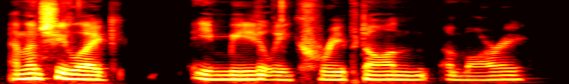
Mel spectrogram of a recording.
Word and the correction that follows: Amira: Why can you not say Amira? – Oh, am I saying it wrong? – It's Amira. – Am I pronouncing that right? – Amira, not Amari.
